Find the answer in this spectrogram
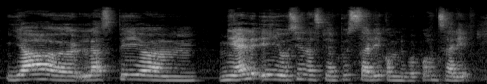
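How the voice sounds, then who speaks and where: A woman at medium pitch shows big swings in loudness, with audible room echo and noticeable background noise. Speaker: beauty vlogger. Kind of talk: casual haul vlog. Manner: fast; animated.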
